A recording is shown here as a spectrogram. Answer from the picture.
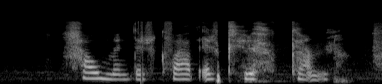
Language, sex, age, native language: Icelandic, female, 18-19, Icelandic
